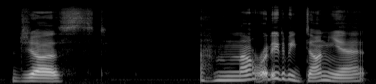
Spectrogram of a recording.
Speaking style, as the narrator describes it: mumbles

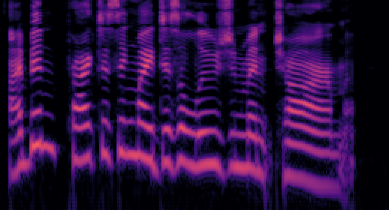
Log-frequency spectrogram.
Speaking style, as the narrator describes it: said quietly

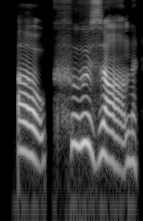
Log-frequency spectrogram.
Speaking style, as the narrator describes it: Zuko moans

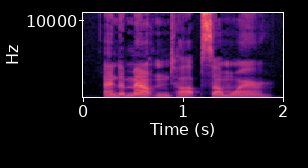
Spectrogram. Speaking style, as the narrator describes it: he says dryly

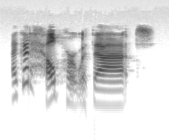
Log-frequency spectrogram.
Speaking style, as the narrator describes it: Philia said in a bored tone

